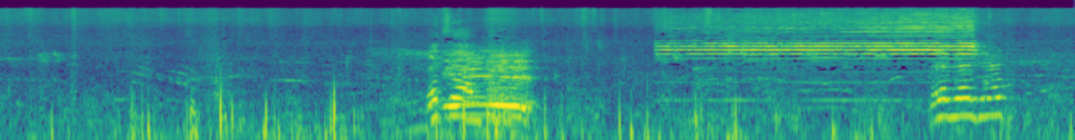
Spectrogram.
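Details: Heavily pregnant Friesian cow at a dairy farm in Pabna, Bangladesh, first calving due within a week; two short lowing moos separated by a few seconds, with a steady high electronic tone and people talking in between.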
